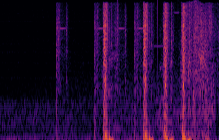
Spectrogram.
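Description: Rapid gunshots fire in a quick burst.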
